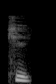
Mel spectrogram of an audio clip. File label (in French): "qui", French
